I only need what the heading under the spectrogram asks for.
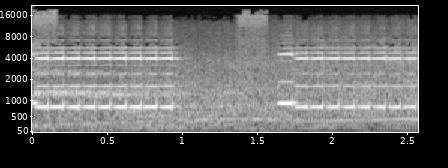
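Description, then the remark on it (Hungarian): A car phone rings with a rapid, pulsing electronic trill, steady and fairly loud, pausing briefly midway before the ringing resumes. No one speaks. “Ekkor megszólalt a kocsi telefon kijelzője.”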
